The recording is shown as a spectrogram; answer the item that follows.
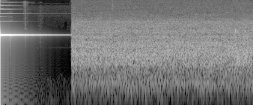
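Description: A single high bell-like ding, an editing sound effect on a title card, ringing out and fading until it stops about a second in. Faint steady room hiss follows.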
